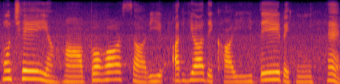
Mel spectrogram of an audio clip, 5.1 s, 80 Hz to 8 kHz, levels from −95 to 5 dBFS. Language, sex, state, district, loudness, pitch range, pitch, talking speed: Hindi, female, Madhya Pradesh, Katni, -16 LUFS, 180-245 Hz, 210 Hz, 95 wpm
